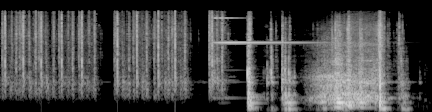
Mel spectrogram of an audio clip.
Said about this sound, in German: Natürlich, ja, jetzt müssen wir einen Jingle dafür machen, super. Einfach so eine Schreibmaschine, tick, tick, tick, tick, tick.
